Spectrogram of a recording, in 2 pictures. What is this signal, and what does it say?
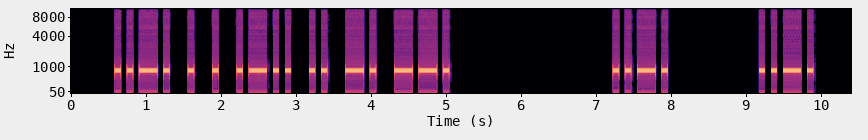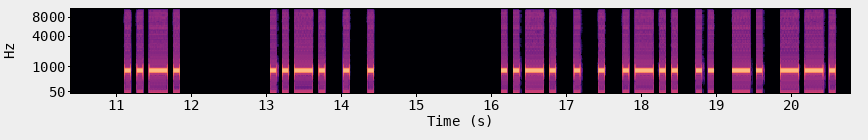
Morse code, heard as a keyed tone, about 15 wpm, 800 Hz. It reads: FEELING F F F FEE FEELING
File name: Fs / Single F mp3s / Single F Prefixes 3x2 Twice @13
